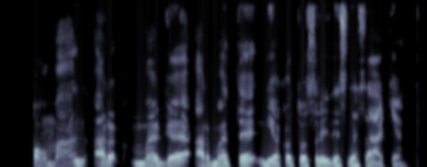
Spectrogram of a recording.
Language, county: Lithuanian, Šiauliai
